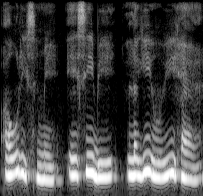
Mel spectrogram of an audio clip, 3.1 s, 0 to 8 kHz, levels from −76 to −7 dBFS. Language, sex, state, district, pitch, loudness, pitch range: Hindi, female, Uttar Pradesh, Saharanpur, 210 Hz, -12 LUFS, 185-225 Hz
